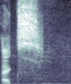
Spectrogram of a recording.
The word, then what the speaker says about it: X: magloire baume aux mavs précise 2 x en anglais x je prononcerai ex et ex c'est tout simplement l'abréviation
